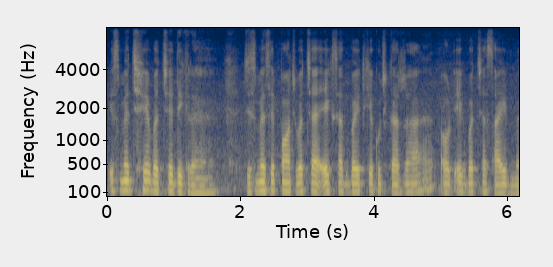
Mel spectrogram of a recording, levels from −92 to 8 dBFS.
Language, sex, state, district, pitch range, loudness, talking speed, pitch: Hindi, male, Jharkhand, Ranchi, 105-115 Hz, -19 LUFS, 225 wpm, 110 Hz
